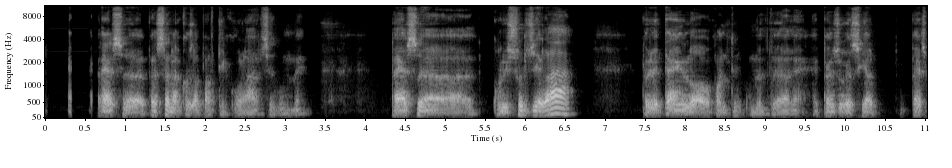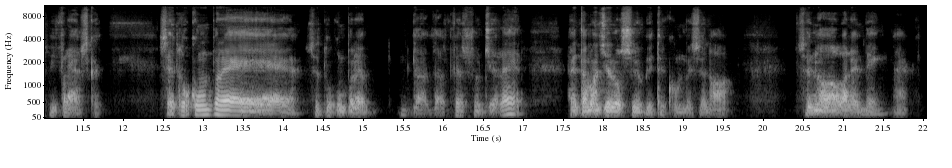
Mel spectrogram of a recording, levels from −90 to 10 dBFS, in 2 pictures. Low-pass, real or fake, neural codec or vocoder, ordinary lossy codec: none; fake; vocoder, 22.05 kHz, 80 mel bands, HiFi-GAN; none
